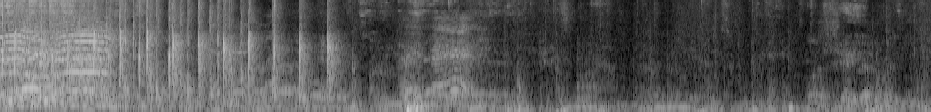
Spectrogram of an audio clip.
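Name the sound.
church congregation clapping hands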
